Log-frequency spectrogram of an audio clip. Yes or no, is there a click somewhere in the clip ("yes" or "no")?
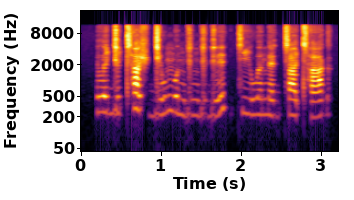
no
